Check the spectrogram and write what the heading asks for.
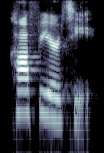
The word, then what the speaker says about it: coffee or tea: So instead of saying coffee or tea, we have to pronounce it together. Coffee or tea, coffee or tea. So notice, do you prefer coffee or tea? Coffee or tea? It sounds like one, coffee or tea.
